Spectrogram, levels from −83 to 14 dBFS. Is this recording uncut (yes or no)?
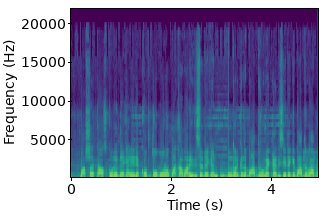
no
